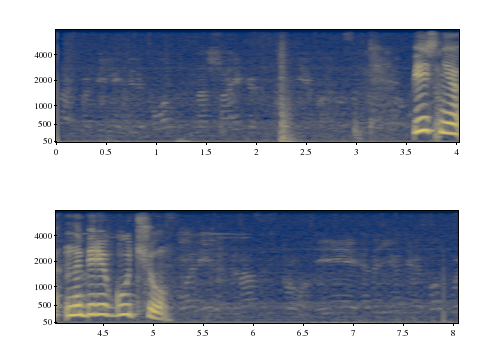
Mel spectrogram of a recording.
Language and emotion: Russian, neutral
